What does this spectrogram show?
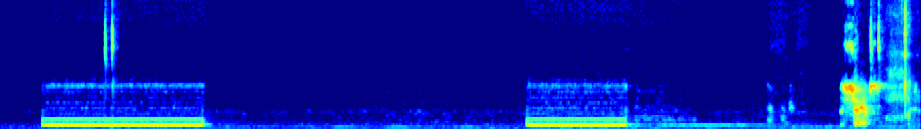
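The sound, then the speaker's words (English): A phone line rings twice, each long steady ring tone separated by a few seconds of silence, and then a voice briefly picks up at the end; a call to a man about selling his house in St. Charles. “We about to get him on the phone either way.”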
